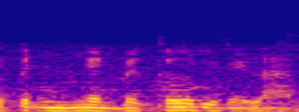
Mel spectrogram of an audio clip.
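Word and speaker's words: Nürnberger: แนว แบบ เนิ เบอร์เกอร์ เน อ่าน ว่า เนิน เบอร์เกอร์ เนิน นะ คะ เนิน เบอร์เกอร์ ัด วัว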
